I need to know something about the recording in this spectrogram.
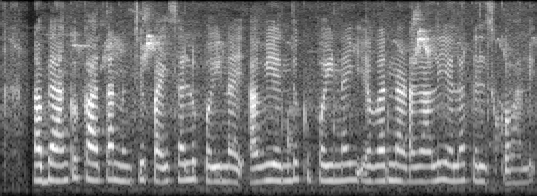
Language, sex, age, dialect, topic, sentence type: Telugu, female, 18-24, Telangana, banking, question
